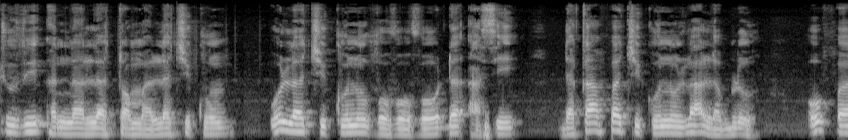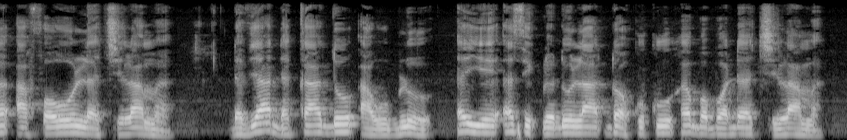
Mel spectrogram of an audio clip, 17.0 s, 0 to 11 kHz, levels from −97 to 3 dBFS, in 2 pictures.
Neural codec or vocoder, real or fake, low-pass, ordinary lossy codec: none; real; 9.9 kHz; AAC, 64 kbps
